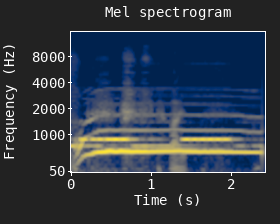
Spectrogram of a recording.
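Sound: dog howling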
